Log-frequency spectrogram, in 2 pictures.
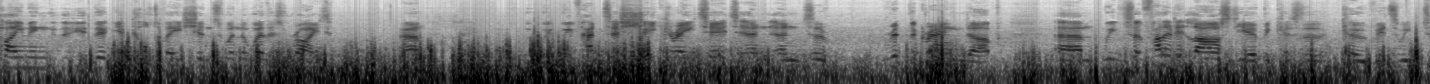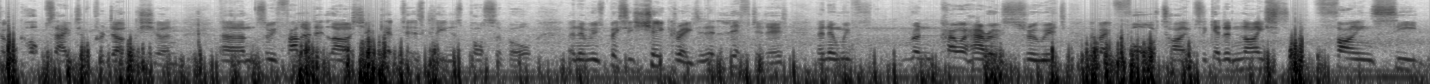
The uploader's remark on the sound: Warning, contains wind noise.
